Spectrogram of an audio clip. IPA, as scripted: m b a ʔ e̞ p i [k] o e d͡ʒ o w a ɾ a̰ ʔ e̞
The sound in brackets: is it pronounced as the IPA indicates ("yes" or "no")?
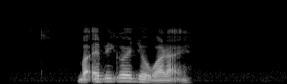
yes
